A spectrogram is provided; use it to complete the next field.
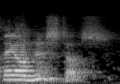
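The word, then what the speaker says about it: θεόπνευστος: The Greek word is pronounced theonoustos, and it simply means "God breathed."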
